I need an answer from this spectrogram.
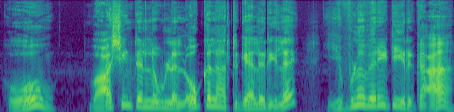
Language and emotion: Tamil, surprised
